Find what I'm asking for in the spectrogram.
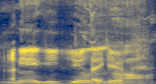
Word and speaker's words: Gyllenhaal: Say it right. Maggie Gyllenhaal.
